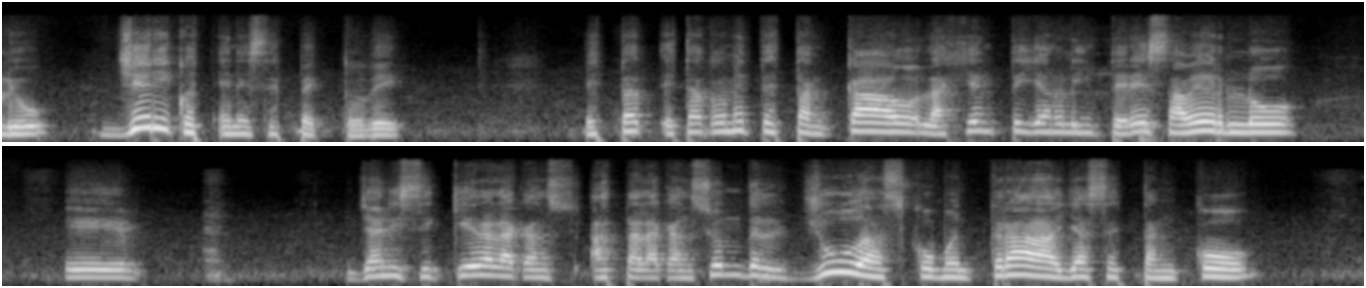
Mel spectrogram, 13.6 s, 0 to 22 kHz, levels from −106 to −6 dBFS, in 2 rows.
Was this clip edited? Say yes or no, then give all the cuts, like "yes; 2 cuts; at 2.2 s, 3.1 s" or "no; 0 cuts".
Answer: yes; 1 cut; at 1.1 s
